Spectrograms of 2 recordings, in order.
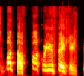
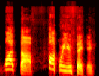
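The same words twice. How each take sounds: First: High, loud hammed-up yell; mock angry outburst. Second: High, loud mock outburst; imitated angry yell. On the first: [name] yelling at [name] for calling early, mock furious. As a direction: blow up at him, half laughing. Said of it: "into a big, like, "What the fuck were you thinking?". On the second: [name] retelling [name]'s big angry line, mock yell. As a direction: throw the line at him like a blown fuse. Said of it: "into a big, like".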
